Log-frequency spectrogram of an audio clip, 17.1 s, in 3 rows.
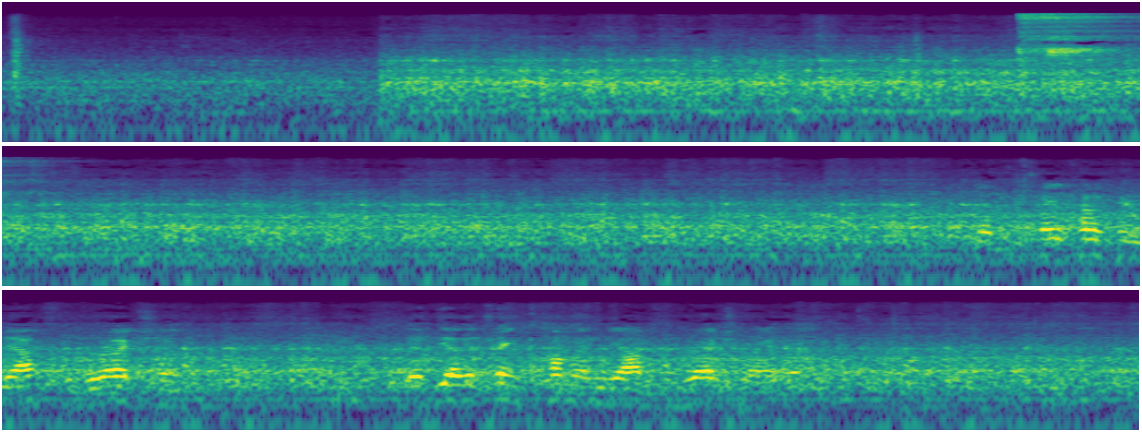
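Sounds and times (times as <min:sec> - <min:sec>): freight train rumbling: 0:00.0 - 0:17.0
brief high hiss: 0:05.0 - 0:06.0.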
